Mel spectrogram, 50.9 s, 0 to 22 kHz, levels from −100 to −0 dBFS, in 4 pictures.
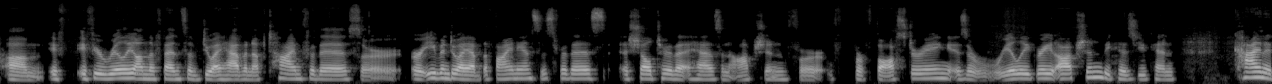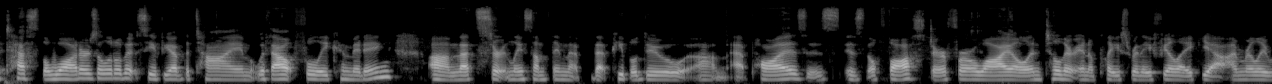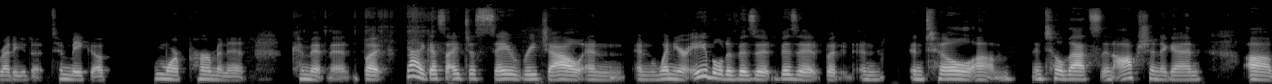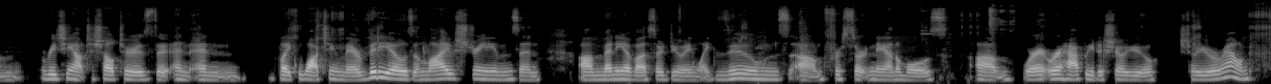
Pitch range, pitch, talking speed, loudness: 160-185 Hz, 170 Hz, 190 wpm, -39 LUFS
